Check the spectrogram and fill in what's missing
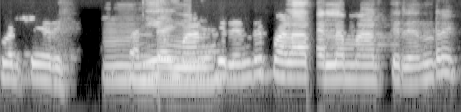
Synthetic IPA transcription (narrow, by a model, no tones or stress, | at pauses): pɐɽɯt̪ːeːɾɯ | iːmaːɽiɾɛndrɯpɐɭaːɾɛlːɐmaːɽt̪ːiɾɛndrɯ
